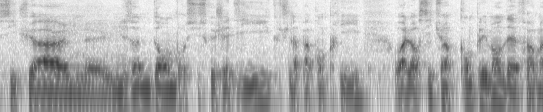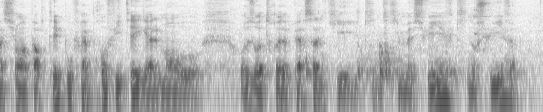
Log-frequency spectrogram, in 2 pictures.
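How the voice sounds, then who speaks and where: A man talks at a fairly quick pace with a very deep, low pitch. His pitch variation is ordinary, and noticeable background noise sits behind him. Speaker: vocal coach. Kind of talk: tutorial.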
